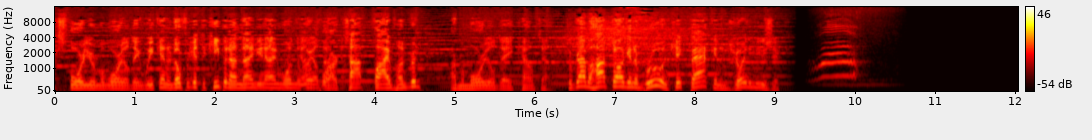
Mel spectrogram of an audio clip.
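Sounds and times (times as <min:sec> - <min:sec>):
cat meowing: 0:09.4 - 0:10.3.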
